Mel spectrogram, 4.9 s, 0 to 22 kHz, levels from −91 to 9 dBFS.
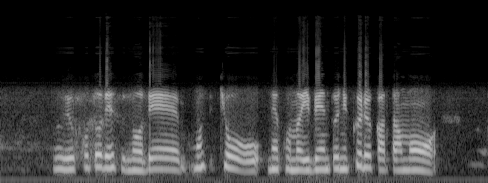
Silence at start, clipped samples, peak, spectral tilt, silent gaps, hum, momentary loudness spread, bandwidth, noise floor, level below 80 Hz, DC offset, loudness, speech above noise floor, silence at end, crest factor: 0.55 s; under 0.1%; -8 dBFS; -6 dB/octave; none; none; 6 LU; 9 kHz; -50 dBFS; -60 dBFS; under 0.1%; -21 LUFS; 29 dB; 0.55 s; 14 dB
